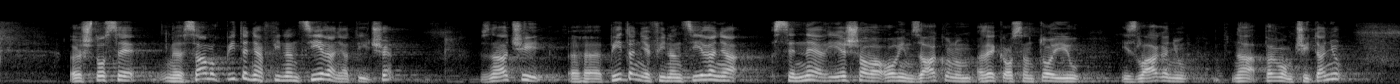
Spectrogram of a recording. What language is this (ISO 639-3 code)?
hrv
